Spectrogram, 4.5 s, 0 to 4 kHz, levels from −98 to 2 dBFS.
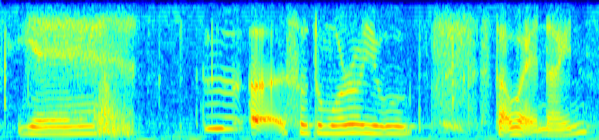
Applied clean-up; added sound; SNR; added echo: none; none; none; none.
